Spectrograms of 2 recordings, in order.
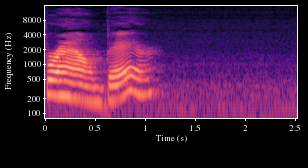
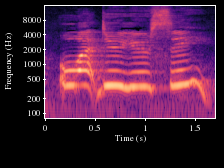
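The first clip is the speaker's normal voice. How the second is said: plain reading voice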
